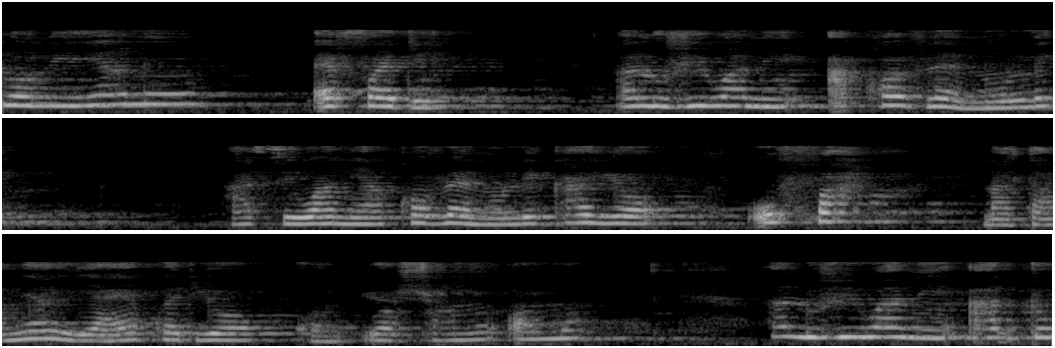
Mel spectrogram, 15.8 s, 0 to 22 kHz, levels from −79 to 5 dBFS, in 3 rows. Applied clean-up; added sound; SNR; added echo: none; none; none; reverberation time 1.5 s.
